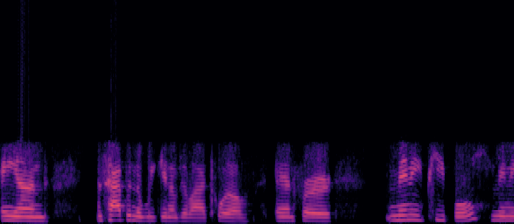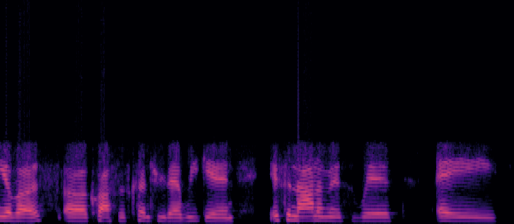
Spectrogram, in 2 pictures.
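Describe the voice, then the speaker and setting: A young woman answering interview questions in a halting, reflective way, as if searching for words, over a narrow phone-like line. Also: mid-range voice, steady tone, dry recording. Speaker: activist organizer and interview guest.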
